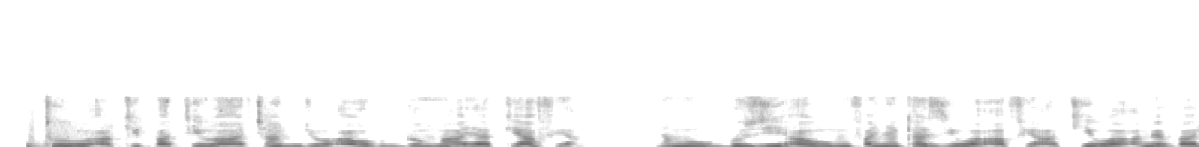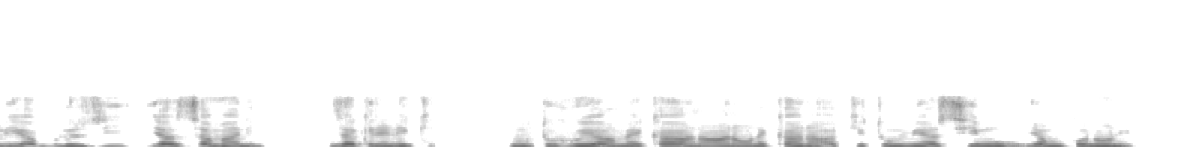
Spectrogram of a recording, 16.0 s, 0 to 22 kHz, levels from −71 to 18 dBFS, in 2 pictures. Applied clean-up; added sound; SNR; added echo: none; none; none; none.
